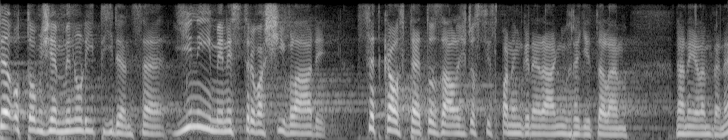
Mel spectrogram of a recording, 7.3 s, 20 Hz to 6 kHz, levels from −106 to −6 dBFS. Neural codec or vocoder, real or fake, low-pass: none; real; 5.4 kHz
